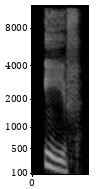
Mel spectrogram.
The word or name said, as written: eve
